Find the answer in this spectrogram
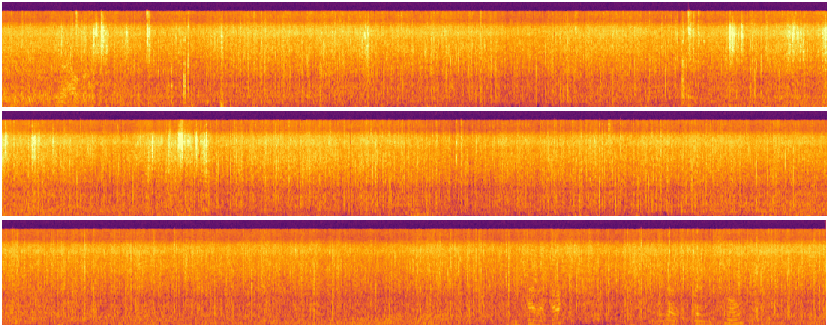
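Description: Steady rain falling on a fishing shelter and waterproof clothing. Scattered sharper clicks come about two seconds in and again between about nine and fourteen seconds in.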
